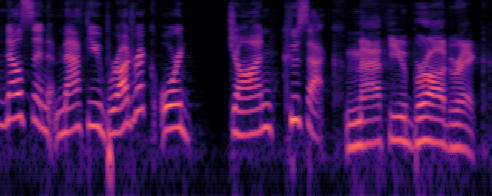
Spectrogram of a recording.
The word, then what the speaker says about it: Cusack: And it's Cusack, John Cusack.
